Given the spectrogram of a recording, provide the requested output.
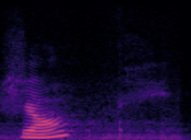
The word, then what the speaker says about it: Jean: Entonces, Jan es un sonido nasal, Jan, y el apellido estuve buscando, no da para hoy explicar, es una derivación, fue...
